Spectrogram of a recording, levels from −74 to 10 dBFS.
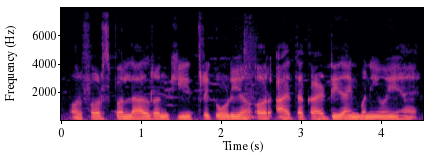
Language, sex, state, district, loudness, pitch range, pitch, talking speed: Hindi, male, Uttar Pradesh, Lalitpur, -15 LUFS, 130-140 Hz, 130 Hz, 170 wpm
